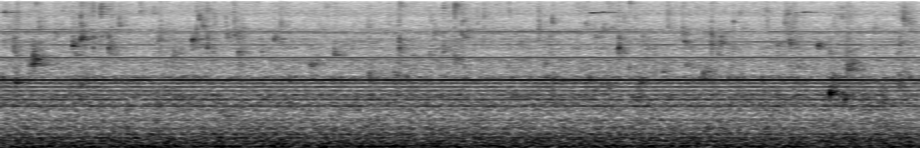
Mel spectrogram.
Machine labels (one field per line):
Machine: pump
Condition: normal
